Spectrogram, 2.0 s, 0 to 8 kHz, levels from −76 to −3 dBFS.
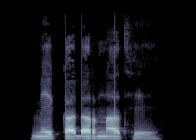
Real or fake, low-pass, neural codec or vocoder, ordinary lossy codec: real; 7.2 kHz; none; MP3, 64 kbps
